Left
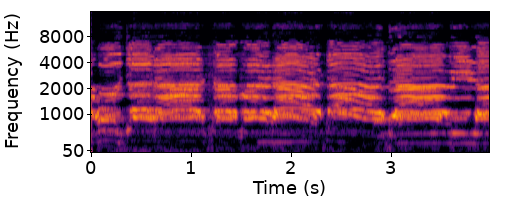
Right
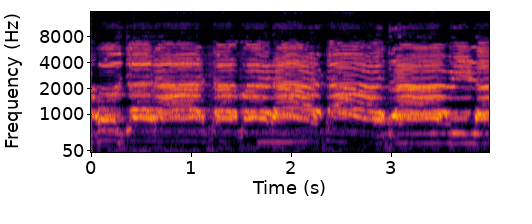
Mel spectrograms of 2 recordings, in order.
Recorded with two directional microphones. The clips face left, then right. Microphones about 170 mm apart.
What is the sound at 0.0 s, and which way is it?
Child singing, 20° right (ahead or behind).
